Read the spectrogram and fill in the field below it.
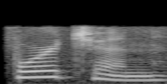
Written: fortune

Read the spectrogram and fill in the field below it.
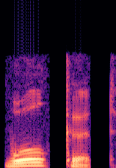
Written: Woollcott

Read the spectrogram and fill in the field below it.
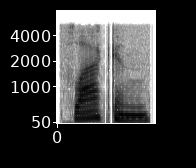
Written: flacon

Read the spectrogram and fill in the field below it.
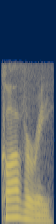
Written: Cauvery

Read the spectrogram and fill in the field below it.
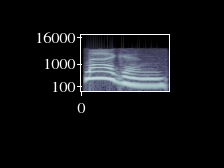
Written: lagan

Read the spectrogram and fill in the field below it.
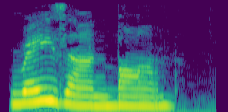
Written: razon bomb

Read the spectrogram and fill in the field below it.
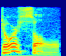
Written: dorsal

